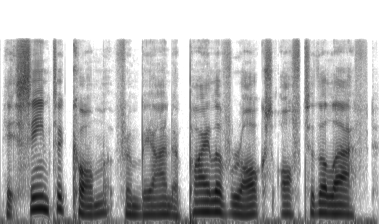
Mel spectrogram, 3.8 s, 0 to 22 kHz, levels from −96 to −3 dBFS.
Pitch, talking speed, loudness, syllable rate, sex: 130 Hz, 220 wpm, -17 LUFS, 4.5 syllables/s, male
